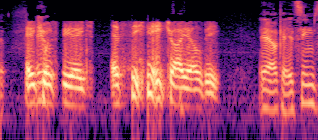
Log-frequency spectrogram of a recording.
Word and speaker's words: Hochschild: Hochschild.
